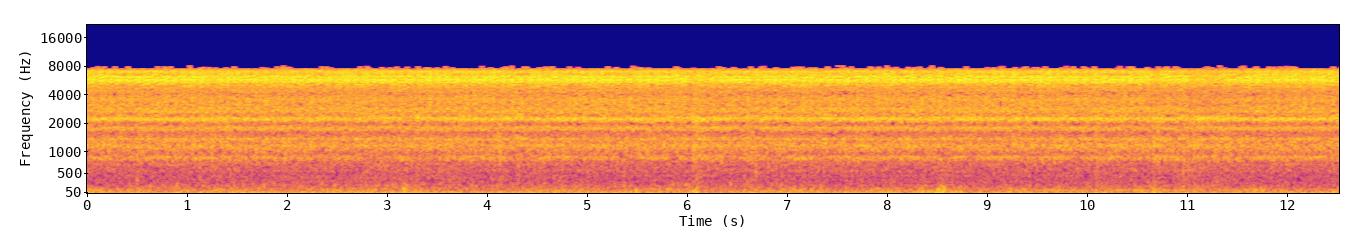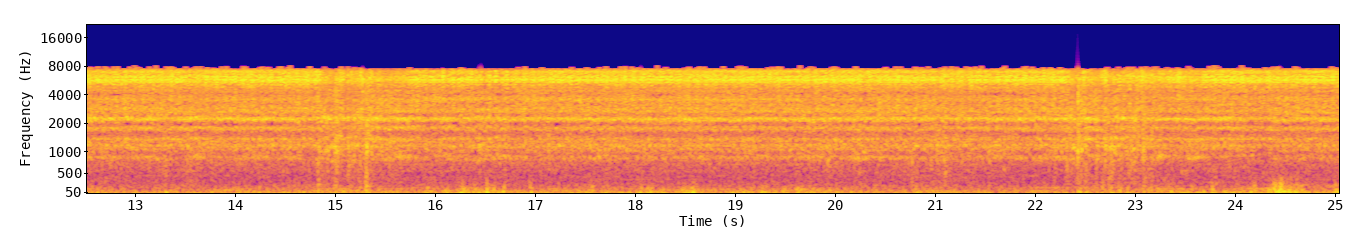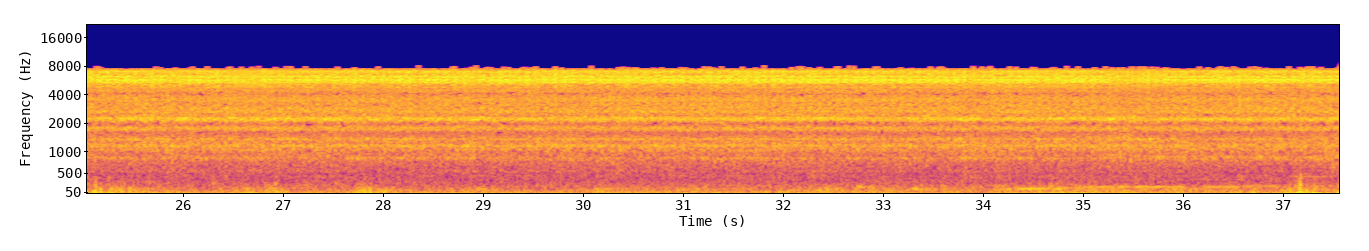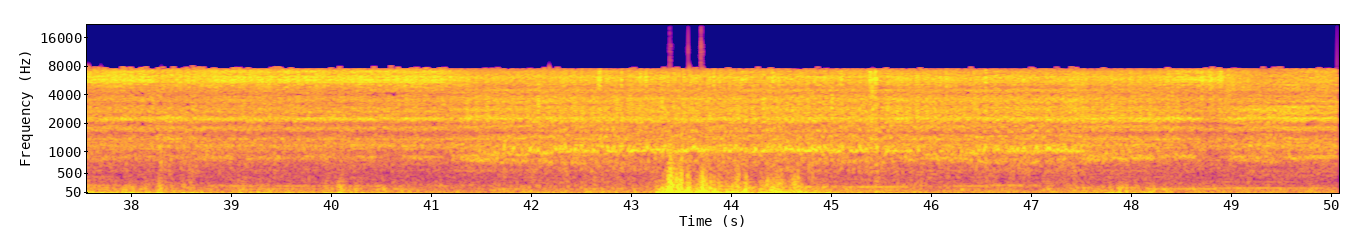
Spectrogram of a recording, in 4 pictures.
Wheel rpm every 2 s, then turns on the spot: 120, 110, 120, 110, 110, 120, 110, 110, 110, 110, 110, 110, 120, 120, 110, 110, 120, 120, 110, 120, 110, 110, 110, 110, 110.
none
